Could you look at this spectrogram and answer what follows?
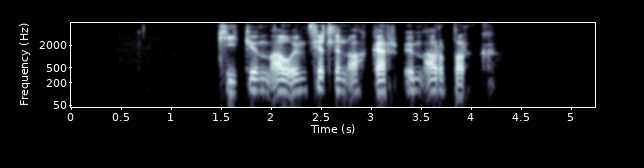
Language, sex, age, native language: Icelandic, male, 20-29, Icelandic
